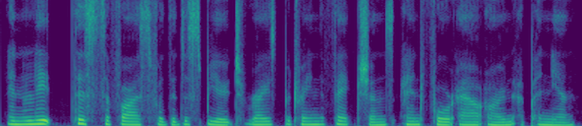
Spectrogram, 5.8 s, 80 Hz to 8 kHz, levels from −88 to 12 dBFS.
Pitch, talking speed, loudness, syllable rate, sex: 200 Hz, 165 wpm, -19 LUFS, 4.8 syllables/s, female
